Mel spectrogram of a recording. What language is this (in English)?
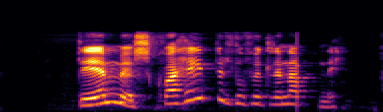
Icelandic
